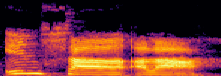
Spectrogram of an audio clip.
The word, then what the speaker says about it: inshallah: was a word that they say is called insha allah in sha allah and it's spelled like i n s h a a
